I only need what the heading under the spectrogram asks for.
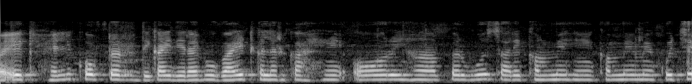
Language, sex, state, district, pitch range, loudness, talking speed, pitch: Hindi, female, Chandigarh, Chandigarh, 210-225 Hz, -17 LUFS, 180 wpm, 215 Hz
